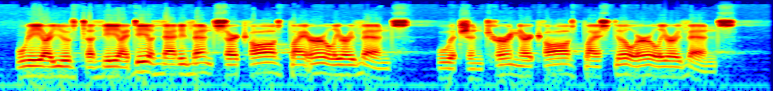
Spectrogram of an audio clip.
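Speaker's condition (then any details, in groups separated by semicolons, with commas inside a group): ALS, speech-generating device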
